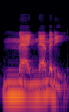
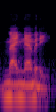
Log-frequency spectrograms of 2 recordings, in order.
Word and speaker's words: Magnemite: Or as I like to say, Magnemity. Seriously, that's how you pronounce Magnemite. Magnemity.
